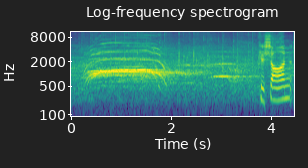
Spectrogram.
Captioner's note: audience cheering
